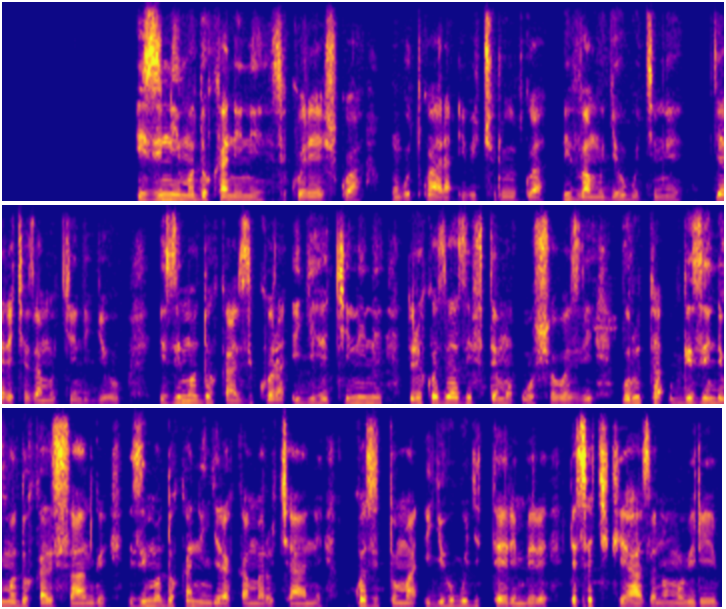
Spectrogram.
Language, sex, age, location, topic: Kinyarwanda, male, 18-24, Huye, health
